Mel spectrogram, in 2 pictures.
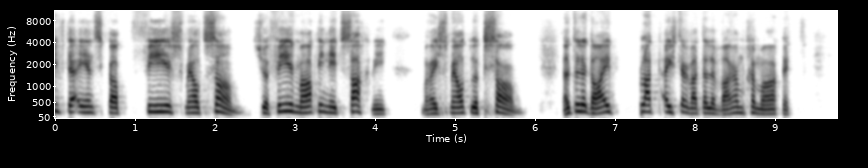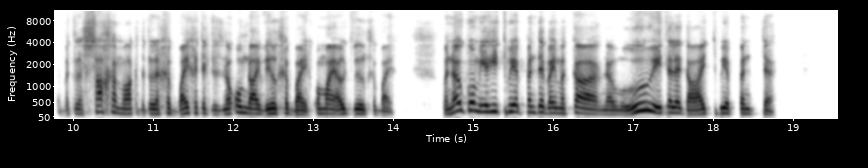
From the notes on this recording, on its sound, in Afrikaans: Woord Sonder Grense Mannebediening se saalbyeenkomste by Choose Life Church *(CLC)* vind plaas op Dinsdae oggende vanaf 6:00 tot 7:00 by *CLC* se saal. Die Manne Bediening *DIGITAAL* se *Zoom* byeenkomste word gefasiliteer tesame, en op dieselfde tyd, as die saalbyeenkoms.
